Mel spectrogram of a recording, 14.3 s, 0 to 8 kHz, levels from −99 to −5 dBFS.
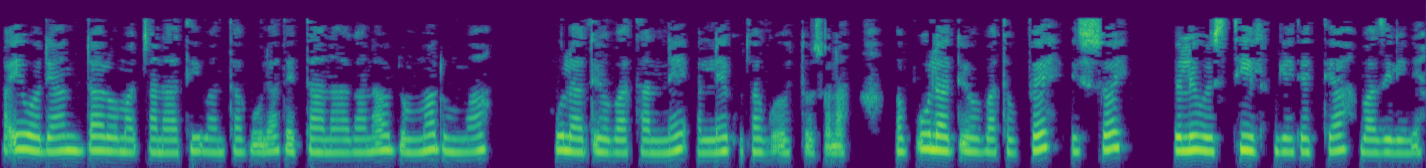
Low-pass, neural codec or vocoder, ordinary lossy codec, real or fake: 7.2 kHz; none; MP3, 24 kbps; real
